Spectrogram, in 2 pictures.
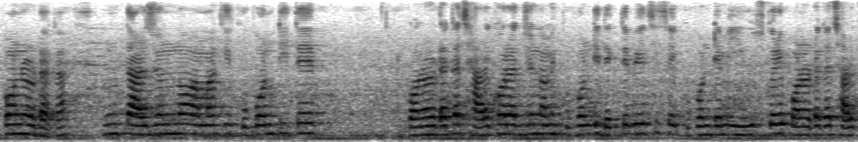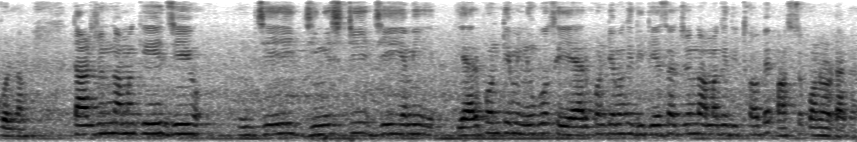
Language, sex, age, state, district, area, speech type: Bengali, male, 60+, West Bengal, Jhargram, rural, spontaneous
